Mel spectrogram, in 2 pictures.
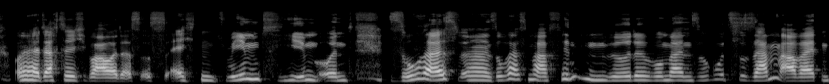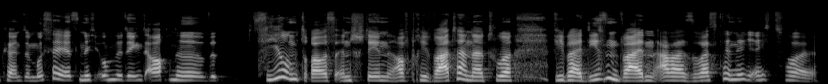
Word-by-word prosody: Und 195 - +2
da 205 -2 +6
dachte 185 +1 +3
ich: 190 0 -4
„Wow, 160 -1 +6
das - - -6
ist - - -13
echt 180 +2 -5
'n 190 -3 -7
Dreamteam.” 195 -2 -2
Und 180 +1 -3 0.3
so 205 +7 -2
was 230 -1 +6
wenn - - -5
man 195 -2 0
so 190 +2 -6
was 240 -2 -1
mal 185 -6 +1
finden 240 - -6
würde, 190 +2 -2
wo 185 0 -4
man 190 -1 -1
so 185 +2 -17
gut 230 0 -15
zusammenarbeiten 180 - +1
könnte. 175 -2 -6
Muss 185 +4 -8
ja 270 - -2
jetzt 200 -3 -2
nicht 205 0 -6
unbedingt 205 -1 -5
auch 190 +2 +1
'ne 195 -3 -3
Beziehung 215 - -4
draus 165 +1 +1
entstehen 185 0 -4
auf 180 +3 -2
privater 190 +5 +4
Natur 185 +1 +1 0.4
wie 200 0 -3
bei 195 -2 +4
diesen 230 +7 -2
beiden, 170 +1 +6
aber 180 0 +3
so 160 +2 -11
was 185 0 0
finde 230 -3 -4
ich 230 - -8
echt 210 +2 -11
toll. 185 -7 -6
190 Hz, 180 wpm, -23 LUFS, 180-210 Hz, 0.4 s, da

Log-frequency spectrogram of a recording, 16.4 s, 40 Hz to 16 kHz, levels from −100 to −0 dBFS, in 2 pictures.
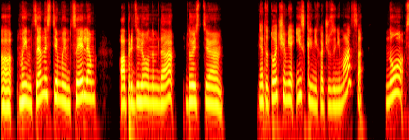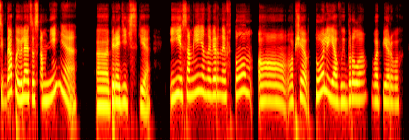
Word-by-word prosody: а, 170 -1 +3
моим 205 -2 +3
ценностям, 250 +3 +3
моим 200 -4 0
целям 240 +2 +5 0.5
определенным, 195 0 +2
да. 205 +6 +2 0.3
То 210 +1 +4
есть, 205 0 +1
э, 185 -5 +1 0.7
это 210 -2 -2
то, 245 +6 +4
чем 250 -2 0
я 230 -1 +2
искренне 220 -7 -3
хочу 175 0 -6
заниматься, 180 - -3 0.5
но 270 +7 +1
всегда 300 +10 +2
появляются 250 -4 +3
сомнения, 235 - -2 0.4
э, 175 -1 0
периодические. 195 -3 0 0.4
И 270 +5 +2
сомнения, 285 +4 -1
наверное, 275 -1 0
в - - -15
том 295 +1 -3
а, 210 -2 -2
вообще, 210 +1 -2
то 270 +5 0
ли 320 -5 +2
я 220 -3 +1
выбрала, 230 +3 -3
во-первых. 205 -2 -5
215 Hz, 130 wpm, -23 LUFS, 195-260 Hz, 0.7 s, целям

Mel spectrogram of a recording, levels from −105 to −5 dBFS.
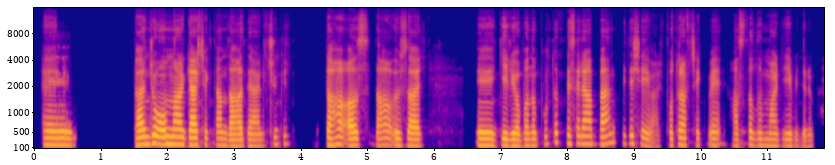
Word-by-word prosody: Eee, 175 0 +3 1.0
bence 190 +4 +6
onlar 190 0 +6
gerçekten 175 -2 +2
daha 150 0 +2
değerli, 150 0 -4
çünkü 195 +4 -12 0.5
daha 180 +1 +4
az 165 0 +2
daha 170 -1 -1
özel, 155 -1 +1 0.8
eee, 165 -1 +3
geliyor 155 -1 0
bana. 160 0 -2
Burada 200 +5 -6
mesela 200 -1 -1
ben, 200 +6 0
bir 205 - -12
de 210 - -2
şey 180 -6 -5
var - - -14
fotoğraf 170 +1 -2
çekme 165 0 -6
hastalığım 160 +1 -6
var 155 -1 -4
diyebilirim. 150 -2 -8
170 Hz, 130 wpm, -24 LUFS, 160-190 Hz, 1.0 s, bence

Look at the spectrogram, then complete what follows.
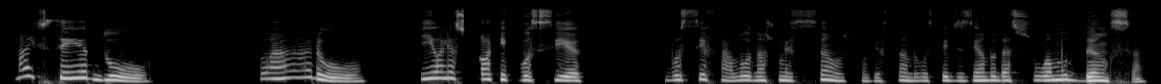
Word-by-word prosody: Mais 360 +2 -4
cedo. 205 - +3 1.1
Claro, 260 - 0 0.6
e 265 +3 +2
olha 290 0 +2 0.3
só 245 0 +3
que 225 -1 0
que 200 - -25
você 190 -2 0 0.8
você 205 +4 -3
falou, 190 -1 -3
nós 180 -1 -2
começamos 185 -2 -2
conversando 160 +3 -6
você 170 +2 -4
dizendo 185 +2 0
da 185 0 0
sua 195 +2 -1
mudança. 180 -8 +3
190 Hz, 100 wpm, -24 LUFS, 170-225 Hz, 1.1 s, cedo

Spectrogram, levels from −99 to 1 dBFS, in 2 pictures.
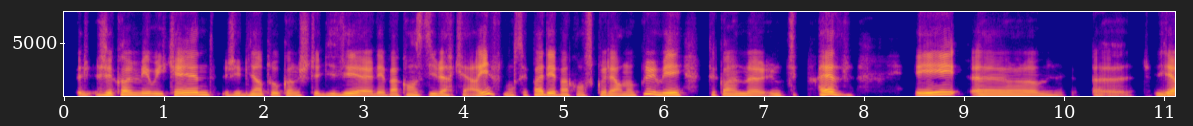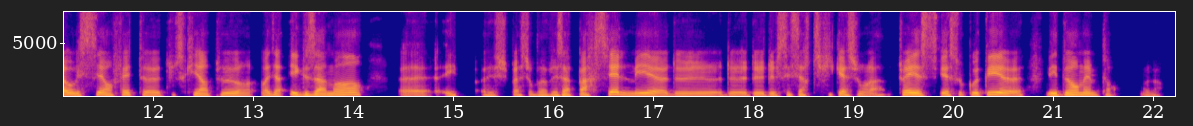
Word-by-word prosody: heu, - - -1
j 155 - -8
j'ai 165 +2 +2
quand 180 +3 +2
même 175 -1 0
mes 155 -2 0
week-ends. 175 +8 +2
J'ai 140 -1 -6
bientôt 155 +3 -3
comme 140 -2 -4
je 130 - -8
te 145 - -5
disais, 140 -1 +1
heu, - - -5
les 135 0 -2
vacances 135 +1 -4
d'hiver 140 -1 -2
qui - - -9
arrivent. 255 -7 +2
Bon 140 - -8
c'est 135 +1 -13
pas 175 0 +3
des 160 - +5
vacances 140 -1 -6
scolaires 140 -3 -2
non 140 -1 -5
plus 235 - +1
mais, 180 0 +5 0.2
que 145 - -9
quand 150 +2 -3
même, 150 0 -2
heu, 130 -1 -2
une 140 0 -5
petite 160 +2 -17 0.2
trêve 200 -1 +6 0.7
et 185 +6 +5
hem, 140 -3 -2 0.3
heu, - - -8
tu - - -24
il 155 +1 -3
y - - +6
a 180 - +7
aussi 175 +5 0
en 160 - +1
fait, 175 +2 -3
heu, 140 -2 -1
tout 160 +2 -17
ce - - -11
qui 165 - -3
est - - +3
un 155 -1 +1
peu 165 +1 0
un 130 0 -6
on 145 - -4
va 145 - +2
dire 145 -3 +1
examen, 165 +4 +3 0.4
heu 130 0 -4 0.2
et 145 - -5 0.2
heu, - - -6
je - - -8
sais 120 - -8
pas - - -3
si 145 - -8
on 155 - -7
peut 140 - -4
appeler 140 0 -4
ça 150 +2 +1
partiel 175 +5 +2
mais, 175 +2 +4
heu, 145 -3 +2
de 135 -1 -3
de 130 -2 -3
de 130 0 -2
de 135 +1 -3
ces 155 - -5
certifications 155 -1 -3
là. 150 - -5 0.2
Tu 185 - +1
vois 190 - +9
il - - +9
y 180 - +8
a - - +4
s 150 - -6
il - - +1
y - - +5
a - - +2
ce 185 - -7
côté, 190 +3 +4
heu, 165 - +1 0.2
les 155 - +5
2 180 +3 +2
en 185 0 +6
même 170 -2 +1
temps. 140 -1 -12 0.2
Voilà. 130 -2 -15
150 Hz, 260 wpm, -24 LUFS, 140-170 Hz, 0.7 s, vois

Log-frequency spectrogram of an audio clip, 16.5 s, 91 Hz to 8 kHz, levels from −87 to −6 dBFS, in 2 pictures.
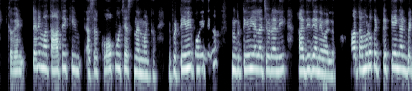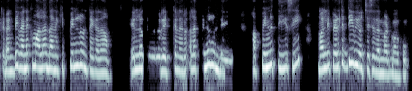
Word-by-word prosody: ఇక - - -22
వెంటనే 295 - -3
మా 275 - +3
తాతయ్యకి 280 -1 0 0.3
అసలు 235 +2 -5
కోపం 285 +1 -2
వచ్చేస్తుందనమాట. 235 -7 -1 0.4
"ఇప్పుడు 220 +1 -3
టీవీ 275 +2 +6
పోయిద్దిగా. 270 +6 -4 0.4
ఇప్పుడు 245 -2 -1
టీవీ 275 +1 +4
ఎలా 260 - +1
చూడాలి?" 245 0 0 0.4
అది 245 +1 +2
ఇది 260 - +3
అనేవాళ్ళు. 210 -4 0 0.4
మా 255 - +5
తమ్ముడు 275 +3 +3
ఒక 295 - 0
ట్రిక్ 275 +2 -1
ఏం - - +4
కనిపెట్టాడంటే. 255 +1 0
వెనక 280 +1 +2
మల 280 0 +4
దానికి 260 -1 0
పిన్లుంటాయి 300 -6 +1
కదా! 225 0 -1 0.5
యెల్లో 265 +3 +4
కలర్, - - -4
రెడ్ 240 0 0
కలర్ 245 -3 0
అలా 270 - +1
పిన్లు 305 +3 +4
ఉండేవి. 340 - +1 0.5
ఆ - - +2
పిన్ 290 +2 +7 0.2
తీసి 285 +3 +1 0.5
మళ్ళీ 285 +3 +4
పెడితే 295 +4 +1
టీవీ 355 -2 +5
వచ్చేసేదనమాట 225 -5 -1
మాకు. 195 +1 -4
265 Hz, 155 wpm, -20 LUFS, 240-285 Hz, 0.5 s, పిన్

